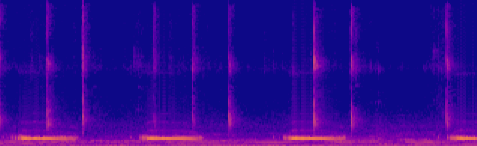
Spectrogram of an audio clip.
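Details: Two-year-old crossbred zebra dove, a Bangkok and local cross, tame and unafraid of people, known for a big deep bass voice: low, mellow coo phrases repeated about every one and a half seconds, with sharp clicks between them.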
